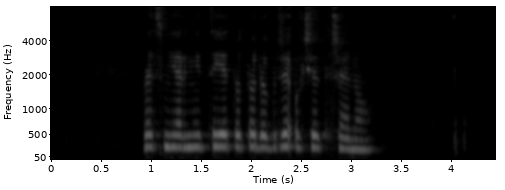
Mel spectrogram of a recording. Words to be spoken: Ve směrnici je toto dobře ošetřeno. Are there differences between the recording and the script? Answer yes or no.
no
